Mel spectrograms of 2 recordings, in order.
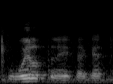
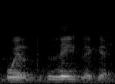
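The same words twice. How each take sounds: First: The main stress falls on the first word. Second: The main stress falls on the second word. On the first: The speaker calls it wrong. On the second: The speaker calls it right. "Secondary stress, then you hit the primary stress"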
